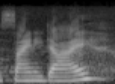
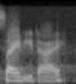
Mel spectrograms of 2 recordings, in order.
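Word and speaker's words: sine die: legislation is actually dead until siney die or Cena die if you want the actual Latin but we don't use that at the Nevada legislature it's sighty die in Nevada we pronounce things our own way all right so on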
